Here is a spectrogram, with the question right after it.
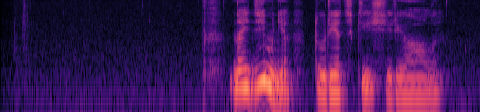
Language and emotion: Russian, sad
